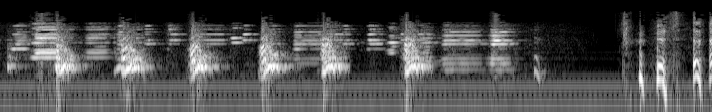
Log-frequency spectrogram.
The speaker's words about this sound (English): when I played the harmonica, what a difference. He would jump up, and his tail would start wagging. He'd start barking. He just loved that harmonica.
